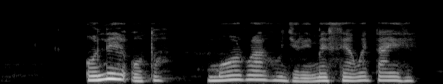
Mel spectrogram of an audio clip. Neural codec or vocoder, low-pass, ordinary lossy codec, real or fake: none; 7.2 kHz; none; real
